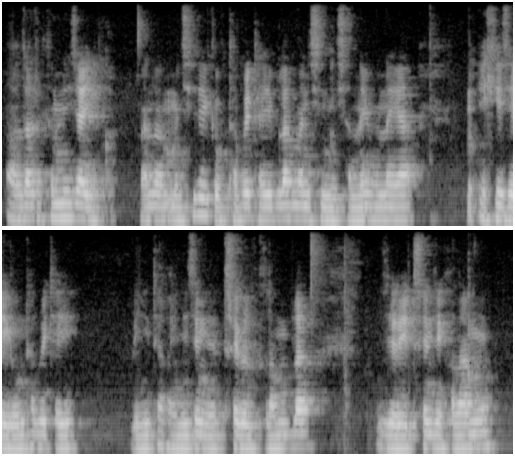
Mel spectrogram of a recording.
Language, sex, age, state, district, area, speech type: Bodo, male, 30-45, Assam, Kokrajhar, rural, spontaneous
